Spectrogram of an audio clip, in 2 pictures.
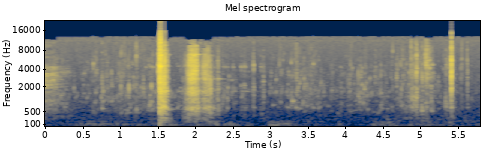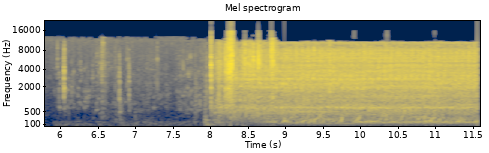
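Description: A small outboard motor with its cowling off catches suddenly about eight seconds in and keeps running steadily and loudly, its throttle linkage just freed up. Before that there are a few sharp clicks and knocks.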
